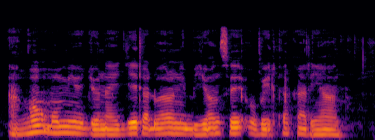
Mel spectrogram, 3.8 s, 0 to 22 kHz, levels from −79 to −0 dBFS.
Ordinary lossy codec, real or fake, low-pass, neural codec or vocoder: none; fake; 10.8 kHz; vocoder, 44.1 kHz, 128 mel bands every 256 samples, BigVGAN v2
